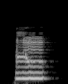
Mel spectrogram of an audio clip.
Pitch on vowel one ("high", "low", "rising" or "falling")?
low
